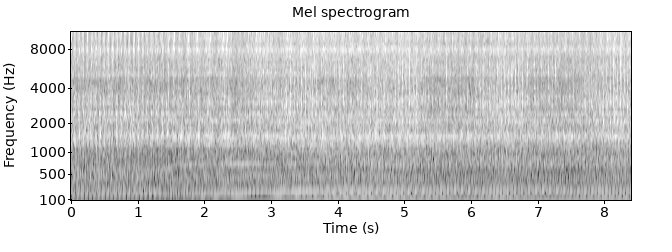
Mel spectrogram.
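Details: VW T4 1.9 diesel rising off idle: a steady metallic tapping climbs with revs. The ticking appeared after an oil change and is noted at 2000 rpm; lifters were suspected. Teardown found a knocking piston pin; the engine needs an overhaul.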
